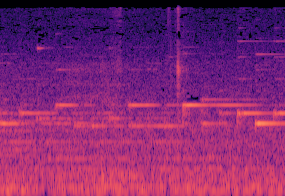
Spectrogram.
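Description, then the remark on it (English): A phone rings with a steady electronic, melodic tone, a few high pitched notes sustained over a low background hum, with no one talking. “Oh, the phone is ringing already.”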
